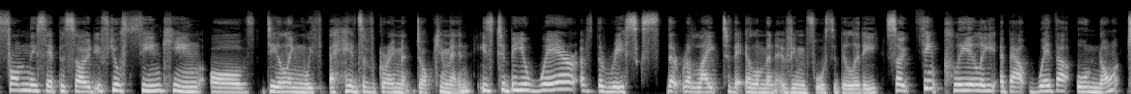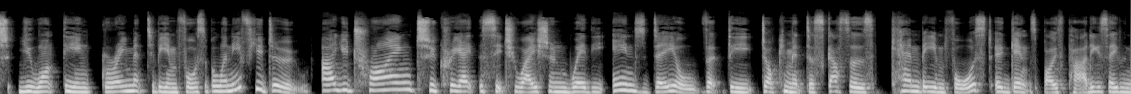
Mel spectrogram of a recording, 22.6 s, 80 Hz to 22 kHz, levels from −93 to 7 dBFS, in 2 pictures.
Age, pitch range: 40-59, 170-225 Hz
